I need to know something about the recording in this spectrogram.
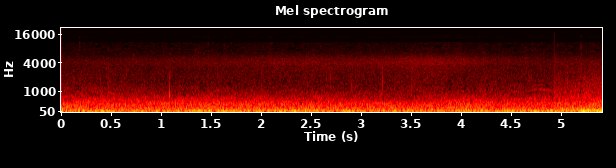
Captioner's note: wind blowing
